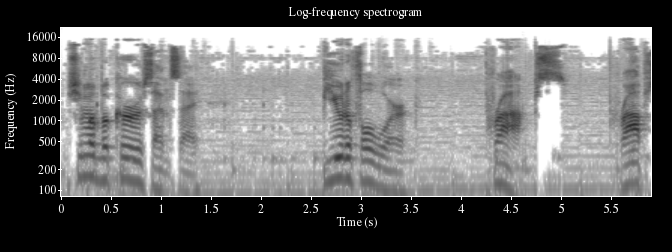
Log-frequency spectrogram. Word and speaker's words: Shimabukuro: saying they and David haha how do you pronounce his name shikha no shima boo shimabukuro that's a nice name shimabukuro sensei beautiful work props props to the highest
